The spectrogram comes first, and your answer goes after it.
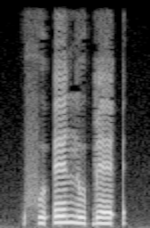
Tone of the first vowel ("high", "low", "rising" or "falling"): rising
